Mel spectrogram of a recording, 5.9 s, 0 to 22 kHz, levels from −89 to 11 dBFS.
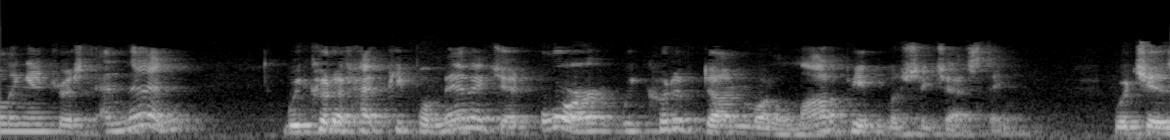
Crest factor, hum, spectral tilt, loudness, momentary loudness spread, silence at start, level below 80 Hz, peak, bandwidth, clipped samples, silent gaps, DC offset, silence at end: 18 dB; none; -5.5 dB/octave; -22 LUFS; 10 LU; 0 s; -56 dBFS; -4 dBFS; 7.6 kHz; under 0.1%; none; under 0.1%; 0 s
